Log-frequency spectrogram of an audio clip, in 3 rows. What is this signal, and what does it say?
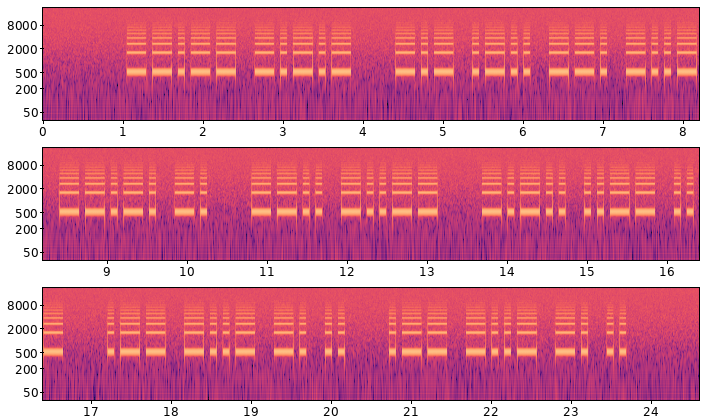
Morse code (Japanese Wabun code), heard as electronic beeps, machine-sent, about 15 wpm, 540 Hz. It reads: アサ ワカリマシタ フユ キノウ ヤマダ ヤマダ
